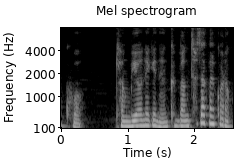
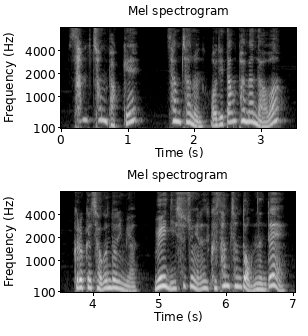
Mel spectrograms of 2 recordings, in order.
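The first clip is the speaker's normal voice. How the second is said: wife throwing the husband's words back at him, louder; outraged disbelief; 4 semitones higher, 7 dB louder than usual. Retold or imitated. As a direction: repeat his words back, stunned and furious.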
